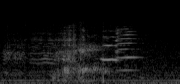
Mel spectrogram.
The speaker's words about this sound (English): That does it. Now, to swing the door open.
